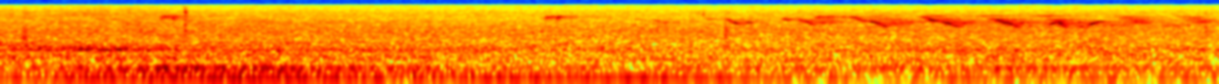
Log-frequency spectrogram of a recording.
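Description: A songbird singing a quick run of short, high, falling chirps, starting about two and a half seconds in, over a faint steady low hum.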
